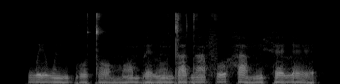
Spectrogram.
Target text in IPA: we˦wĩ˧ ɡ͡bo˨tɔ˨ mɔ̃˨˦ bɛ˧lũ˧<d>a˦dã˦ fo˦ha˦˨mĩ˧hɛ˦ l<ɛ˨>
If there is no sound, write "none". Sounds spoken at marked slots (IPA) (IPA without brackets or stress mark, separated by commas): d, ɛ˦˨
